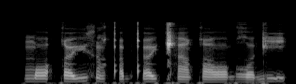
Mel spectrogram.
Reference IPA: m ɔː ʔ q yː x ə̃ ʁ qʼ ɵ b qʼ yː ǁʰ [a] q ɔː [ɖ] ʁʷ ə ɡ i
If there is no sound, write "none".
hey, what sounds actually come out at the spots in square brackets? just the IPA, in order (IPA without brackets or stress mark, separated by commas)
a, ɡ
